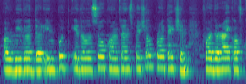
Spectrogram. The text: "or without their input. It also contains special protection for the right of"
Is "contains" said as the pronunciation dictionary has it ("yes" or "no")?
no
